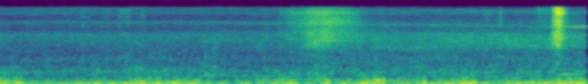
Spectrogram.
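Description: Steady low rumble of a train at a railway station platform, with a short hiss about halfway through and a sharp click near the end.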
